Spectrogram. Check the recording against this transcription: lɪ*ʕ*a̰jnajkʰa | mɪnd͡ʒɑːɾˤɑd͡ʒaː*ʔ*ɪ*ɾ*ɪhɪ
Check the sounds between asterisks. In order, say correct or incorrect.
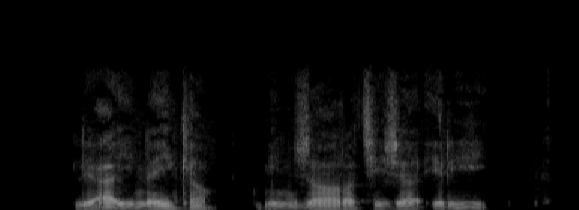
correct, correct, correct

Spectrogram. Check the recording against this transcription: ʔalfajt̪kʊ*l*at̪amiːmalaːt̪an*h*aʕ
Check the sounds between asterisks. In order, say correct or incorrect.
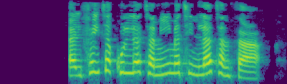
incorrect, incorrect

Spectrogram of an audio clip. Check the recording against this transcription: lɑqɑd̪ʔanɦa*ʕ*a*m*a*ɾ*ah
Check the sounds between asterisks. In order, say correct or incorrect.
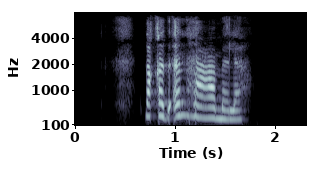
correct, correct, incorrect

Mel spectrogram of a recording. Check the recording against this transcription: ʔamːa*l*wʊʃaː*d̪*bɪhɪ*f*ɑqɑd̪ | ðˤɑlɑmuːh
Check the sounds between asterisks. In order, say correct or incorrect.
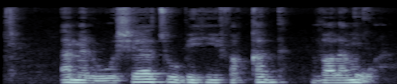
correct, incorrect, correct

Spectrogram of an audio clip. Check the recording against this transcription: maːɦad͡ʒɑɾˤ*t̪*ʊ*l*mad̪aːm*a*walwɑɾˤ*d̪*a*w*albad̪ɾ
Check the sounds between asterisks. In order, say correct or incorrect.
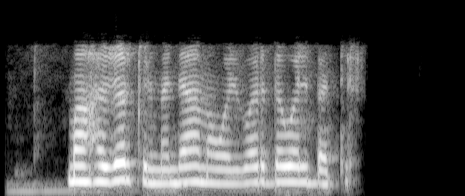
correct, correct, correct, correct, correct

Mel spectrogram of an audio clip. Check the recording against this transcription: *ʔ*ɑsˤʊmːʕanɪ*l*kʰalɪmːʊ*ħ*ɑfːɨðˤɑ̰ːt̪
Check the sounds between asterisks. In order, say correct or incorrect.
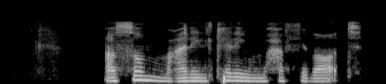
correct, correct, correct

